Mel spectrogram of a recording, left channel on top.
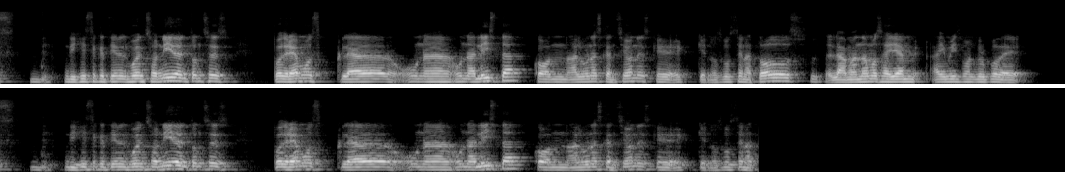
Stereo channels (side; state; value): right; drops out; at 7.6 s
